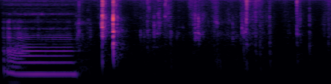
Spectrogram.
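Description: Small cardboard perfume box and a paper card being handled: light crinkling of paper and card with a few sharp clicks and taps, clustered about a second in.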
